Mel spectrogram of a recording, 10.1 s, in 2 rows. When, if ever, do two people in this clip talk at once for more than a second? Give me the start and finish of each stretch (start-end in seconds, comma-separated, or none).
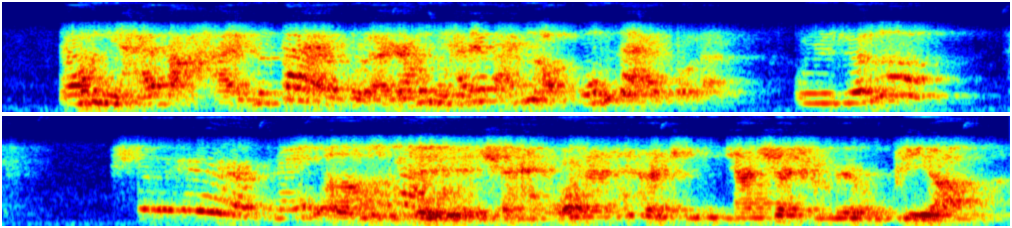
6.6-8.3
